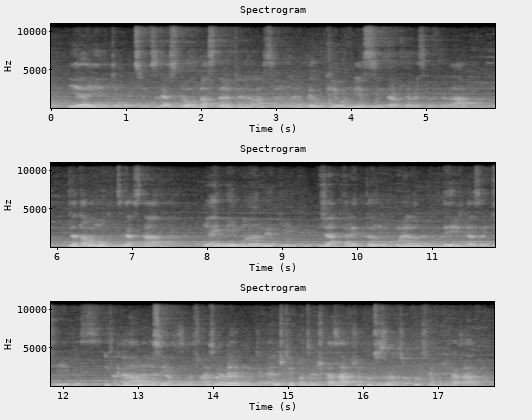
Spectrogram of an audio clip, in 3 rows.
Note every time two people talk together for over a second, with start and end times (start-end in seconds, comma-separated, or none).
12.7-14.6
